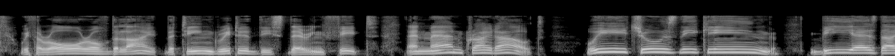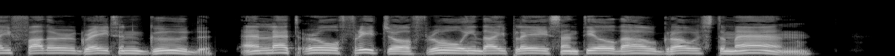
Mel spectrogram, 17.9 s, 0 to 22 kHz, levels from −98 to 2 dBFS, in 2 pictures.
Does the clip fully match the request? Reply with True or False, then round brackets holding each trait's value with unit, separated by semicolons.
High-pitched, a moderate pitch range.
False (145 Hz; 3.8 semitones)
